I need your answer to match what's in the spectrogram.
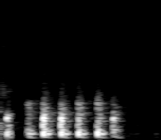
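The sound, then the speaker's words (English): A voice imitates knocking with six quick, evenly spaced thumping beats in a steady rhythm, moderately loud, then silence. “You hear a knock.”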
